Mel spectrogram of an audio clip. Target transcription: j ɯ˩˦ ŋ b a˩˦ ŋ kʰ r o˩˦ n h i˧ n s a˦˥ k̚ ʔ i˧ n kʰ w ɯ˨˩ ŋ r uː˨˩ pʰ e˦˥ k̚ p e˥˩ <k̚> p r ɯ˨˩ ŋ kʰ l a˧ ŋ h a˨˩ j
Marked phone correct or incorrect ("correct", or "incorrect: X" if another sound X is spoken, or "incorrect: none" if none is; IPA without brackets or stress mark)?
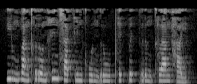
correct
